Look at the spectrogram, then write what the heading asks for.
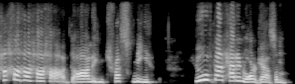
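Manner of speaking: hammed-up German accent of an old lady, laughing then reassuring; Doctor Ruth German accent. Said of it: "in this high-pitch accented German".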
